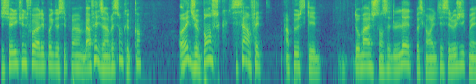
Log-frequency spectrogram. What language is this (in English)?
French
